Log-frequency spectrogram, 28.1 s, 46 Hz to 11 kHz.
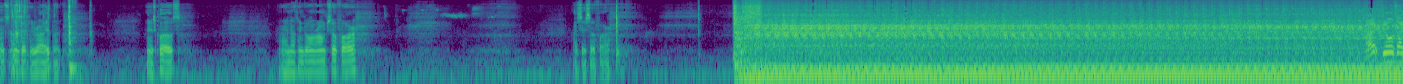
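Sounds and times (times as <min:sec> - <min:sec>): engine starting and idling: 0:00.0 - 0:01.9, 0:14.6 - 0:28.0.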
